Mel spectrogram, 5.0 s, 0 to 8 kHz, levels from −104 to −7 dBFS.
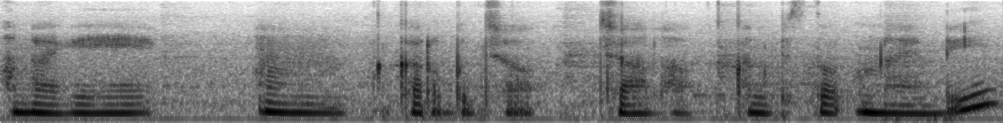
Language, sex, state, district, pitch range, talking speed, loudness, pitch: Telugu, female, Andhra Pradesh, Annamaya, 165-180 Hz, 85 wpm, -19 LUFS, 170 Hz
